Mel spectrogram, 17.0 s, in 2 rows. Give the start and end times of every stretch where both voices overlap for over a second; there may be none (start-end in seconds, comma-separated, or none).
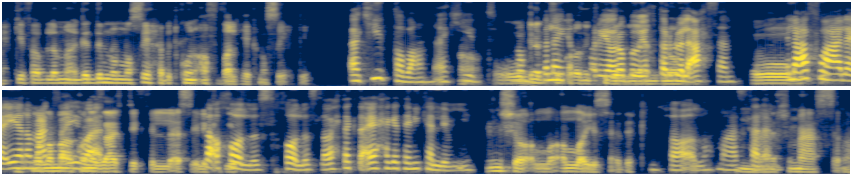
4.6-7.0, 7.8-9.6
